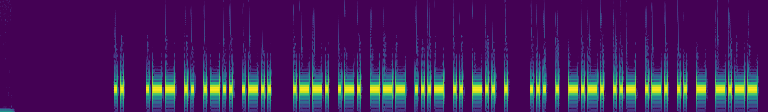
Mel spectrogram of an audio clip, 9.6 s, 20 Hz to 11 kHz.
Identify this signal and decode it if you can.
Morse code, heard as a keyed tone, about 30 wpm, 700 Hz. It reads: I WILL PROVIDE SECURITY
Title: Sentences from Top 1000 Words - Review Part 4 - 30wpm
